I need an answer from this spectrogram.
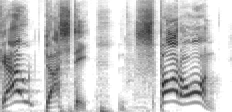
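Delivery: put-on Australian accent. Thanking a viewer for an Australian donation, in an Australian accent. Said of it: "I got to do my Australian accent now".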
